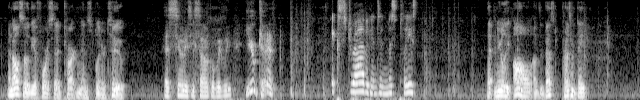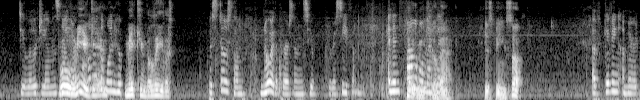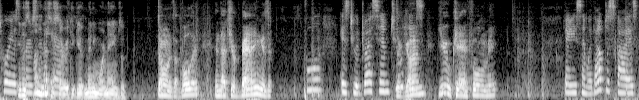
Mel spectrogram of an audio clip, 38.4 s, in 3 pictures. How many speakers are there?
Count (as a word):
three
